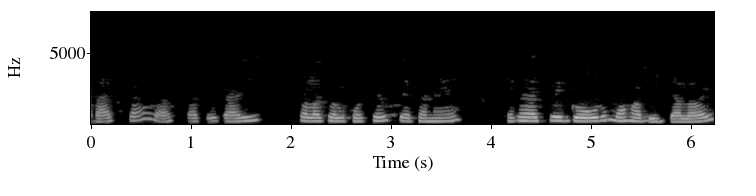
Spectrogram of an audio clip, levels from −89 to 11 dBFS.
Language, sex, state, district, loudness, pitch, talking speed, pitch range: Bengali, female, West Bengal, Malda, -28 LUFS, 240 Hz, 105 wpm, 230-260 Hz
